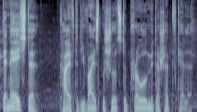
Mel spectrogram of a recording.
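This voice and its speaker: A man's voice: extremely low pitch, animated, slow, creaky, slight background noise, full character voice. A man narrating a literary radio drama in scripted prose.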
